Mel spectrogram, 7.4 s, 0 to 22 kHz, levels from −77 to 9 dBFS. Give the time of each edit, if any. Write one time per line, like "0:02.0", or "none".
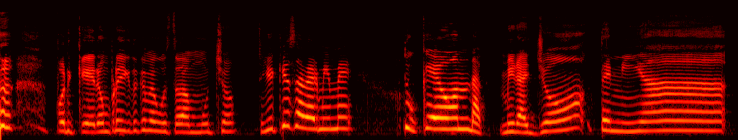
0:02.6
0:04.8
